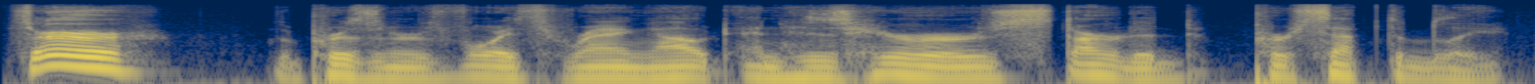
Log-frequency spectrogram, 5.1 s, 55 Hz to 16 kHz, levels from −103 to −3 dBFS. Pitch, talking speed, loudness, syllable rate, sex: 95 Hz, 115 wpm, -22 LUFS, 4.4 syllables/s, male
